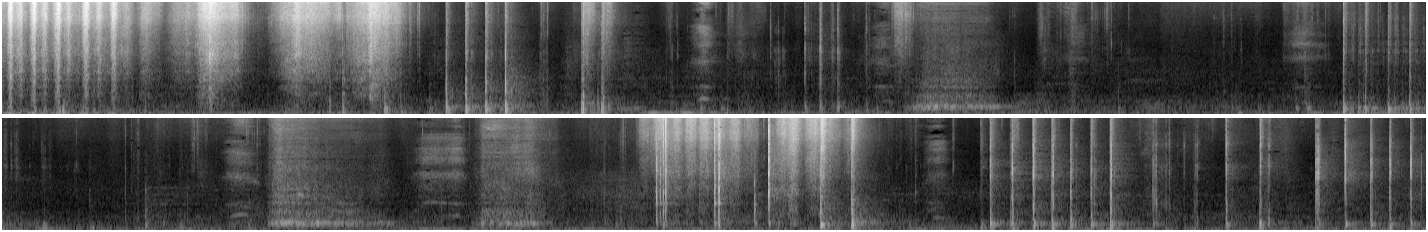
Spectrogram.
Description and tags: Plastic bottle with rice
